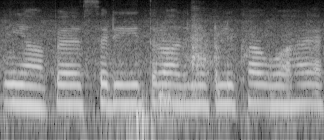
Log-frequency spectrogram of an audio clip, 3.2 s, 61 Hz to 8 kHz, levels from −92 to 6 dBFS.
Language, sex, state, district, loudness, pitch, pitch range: Hindi, female, Haryana, Rohtak, -15 LUFS, 210 Hz, 205-210 Hz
